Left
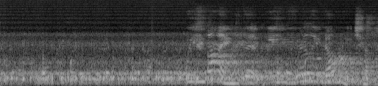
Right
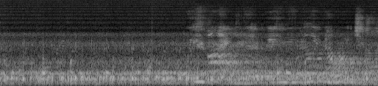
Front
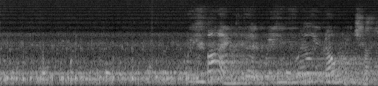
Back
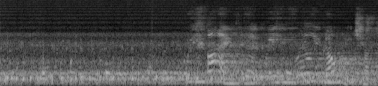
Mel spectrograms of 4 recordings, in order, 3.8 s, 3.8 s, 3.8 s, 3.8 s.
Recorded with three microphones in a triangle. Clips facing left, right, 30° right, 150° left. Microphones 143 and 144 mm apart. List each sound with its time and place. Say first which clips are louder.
1.8 s a woman speaking: left 2 dB, front 1 dB; 60° left, 4 m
